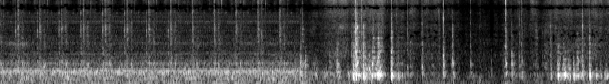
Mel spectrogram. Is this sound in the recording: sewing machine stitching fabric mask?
yes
